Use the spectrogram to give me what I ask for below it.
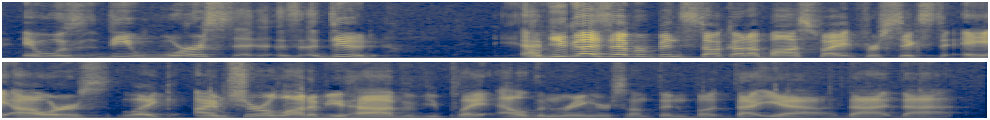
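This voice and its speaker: A man speaks at a moderate pace in a raised, projected voice with a high pitch, a bright, sharp tone, very wide pitch swings and big swings in loudness. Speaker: gaming streamer. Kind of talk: live stream chat. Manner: casual, chatty.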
